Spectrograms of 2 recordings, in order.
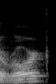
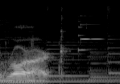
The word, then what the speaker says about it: Roark: Do you guys pronounce it Rourke or Roark? I always pronounced it Rourke.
